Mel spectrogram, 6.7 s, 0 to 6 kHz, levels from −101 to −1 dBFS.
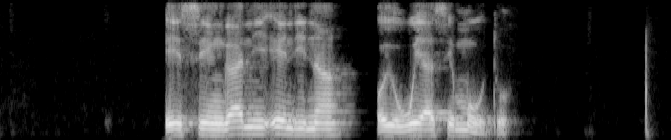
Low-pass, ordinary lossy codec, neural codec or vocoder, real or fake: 5.4 kHz; Opus, 64 kbps; none; real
